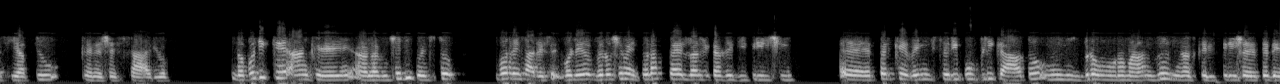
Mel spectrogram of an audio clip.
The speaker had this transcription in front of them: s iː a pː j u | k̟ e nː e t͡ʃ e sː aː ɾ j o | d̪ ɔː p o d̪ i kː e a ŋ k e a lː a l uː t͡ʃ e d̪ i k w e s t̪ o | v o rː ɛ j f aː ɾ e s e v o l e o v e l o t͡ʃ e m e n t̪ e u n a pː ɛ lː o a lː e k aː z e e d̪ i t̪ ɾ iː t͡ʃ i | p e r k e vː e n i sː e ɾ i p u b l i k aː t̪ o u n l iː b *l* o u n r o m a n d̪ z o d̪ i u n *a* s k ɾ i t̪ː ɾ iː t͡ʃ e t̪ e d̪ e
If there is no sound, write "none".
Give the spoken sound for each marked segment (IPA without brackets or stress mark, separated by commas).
ɾ, a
